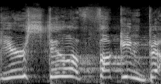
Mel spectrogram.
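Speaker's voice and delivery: slow, high-pitched imitation of an irate woman; defiant insult. Cuffed granny on the curb cursing the bouncer, defiant.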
